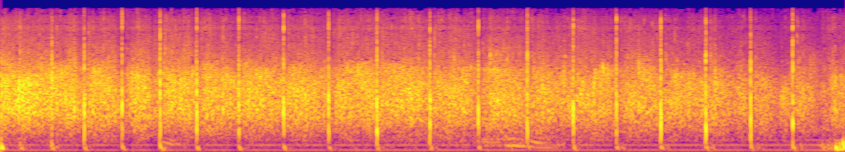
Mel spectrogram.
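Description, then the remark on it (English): An audience applauds steadily for several seconds for people who shared, a dense wash of clapping with sharp, evenly spaced claps standing out on top. There are no voices, and the applause holds at a fairly even level throughout. “Can you guys applaud them for their efforts?”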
